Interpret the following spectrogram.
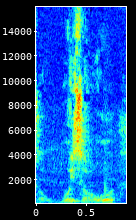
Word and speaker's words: Wiswell: Wiswell, pronounced locally as Wizzel, as in the unsavoury underparts of a warthog, is the sort of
